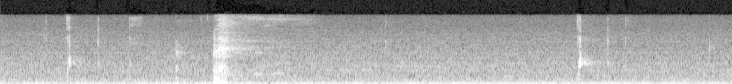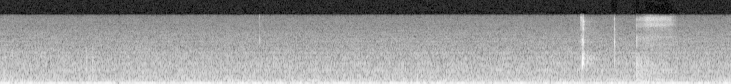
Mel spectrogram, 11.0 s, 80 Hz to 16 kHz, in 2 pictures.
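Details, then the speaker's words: Newborn baby's hiccups, lasting about 5 minutes, recorded July 6, 2009 on a Flip Video camcorder; a few brief, sharp catches of breath several seconds apart against room hum. "Hiccups are all gone. The cuteness is gone. Well, no, cuteness isn't gone, but the hiccups are."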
